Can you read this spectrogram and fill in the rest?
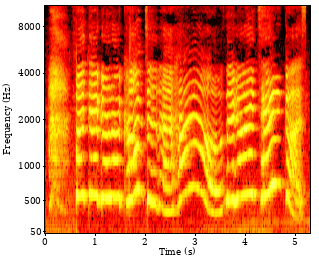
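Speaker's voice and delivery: very high, slow mock wail; over-the-top tearful shriek of a child; drama-queen crying. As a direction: wail in hammed-up panic. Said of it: "I was the drama queen".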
